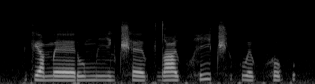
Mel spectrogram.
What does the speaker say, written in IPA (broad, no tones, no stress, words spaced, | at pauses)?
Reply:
kʲɑ mɛː ɾumiːlʲt͡ʃʰɛːkʷdˤiːkʷ hi t͡ʃʰikʷɛːkʷhokʷ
